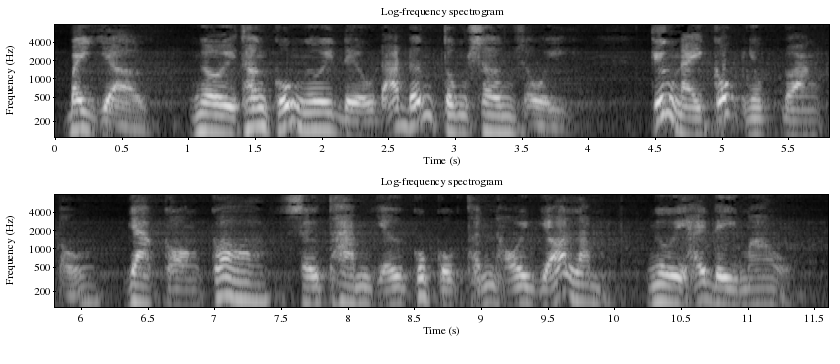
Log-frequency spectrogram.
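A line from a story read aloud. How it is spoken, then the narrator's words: Sad but smiling. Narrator (Vietnamese): Bóng mặt của ông bỗng trở nên buồn bã, nhưng vẫn mỉm cười nói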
